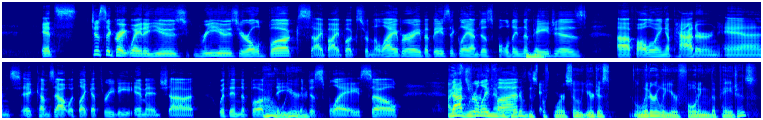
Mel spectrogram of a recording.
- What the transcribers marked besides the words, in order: tapping
- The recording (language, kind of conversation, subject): English, unstructured, Have you ever taught yourself a new skill, and how did it feel?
